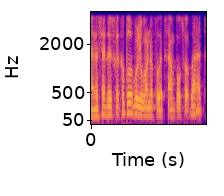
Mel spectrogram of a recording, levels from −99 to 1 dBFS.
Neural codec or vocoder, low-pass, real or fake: codec, 16 kHz in and 24 kHz out, 1.1 kbps, FireRedTTS-2 codec; 3.6 kHz; fake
